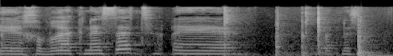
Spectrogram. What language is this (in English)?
Hebrew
